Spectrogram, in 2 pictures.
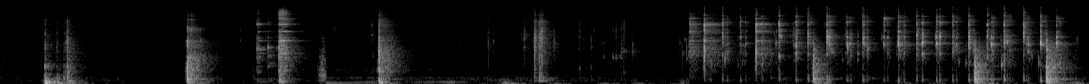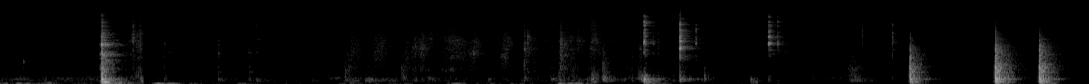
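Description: A fork beating an egg in a ceramic bowl: a fast, even run of clinks for about four seconds in the middle. Around it come scattered single knocks of bowls and utensils set down on a countertop, and a soft rustle later on.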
